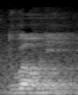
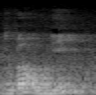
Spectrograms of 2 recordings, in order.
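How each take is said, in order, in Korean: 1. 의문사 의문문의 억양과 리듬이에요. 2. 예/아니요 의문문의 억양과 리듬이에요. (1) "그 의문사 의문인데" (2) "그러면 이거는 그 보통의 예 아니요 의문이 되고"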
